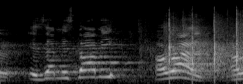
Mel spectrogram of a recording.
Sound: applause

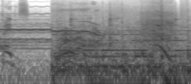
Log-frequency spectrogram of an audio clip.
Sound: grunting

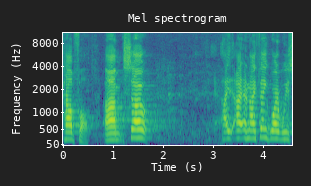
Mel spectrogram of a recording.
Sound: laughing

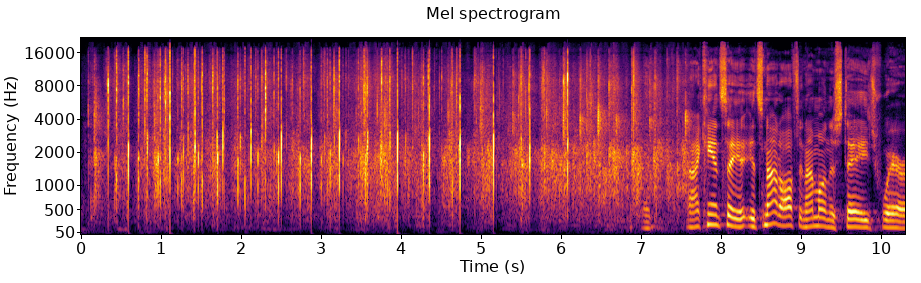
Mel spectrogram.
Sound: applause

